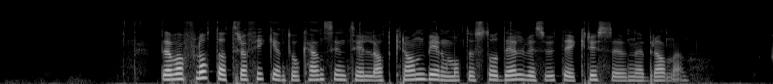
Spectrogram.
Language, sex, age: Norwegian, female, 26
